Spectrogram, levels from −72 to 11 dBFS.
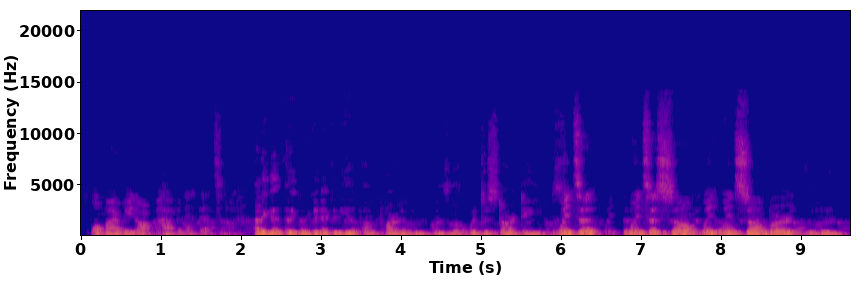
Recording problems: off-mic speech; far
echo of what is said; faint; throughout; 550 ms later, 20 dB below the speech
room echo; slight; dies away in 0.3 s

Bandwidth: 14.5 kHz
